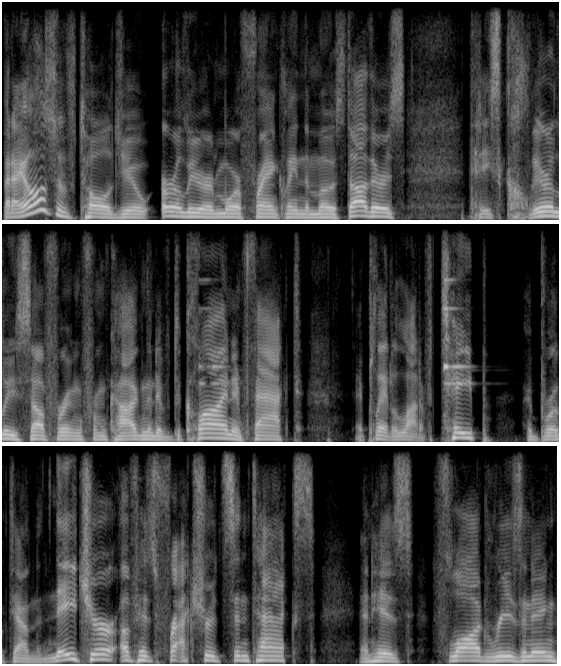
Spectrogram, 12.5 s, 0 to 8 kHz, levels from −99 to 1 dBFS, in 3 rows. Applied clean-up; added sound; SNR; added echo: neural mask model DeepFilterNet 3.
